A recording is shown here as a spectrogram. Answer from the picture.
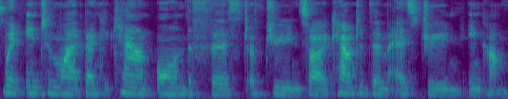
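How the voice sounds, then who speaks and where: Speaking at a fairly slow pace, a woman with an Australian accent uses a medium pitch. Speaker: artist and small business owner. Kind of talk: vlog monthly business update. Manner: halting, many fillers.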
